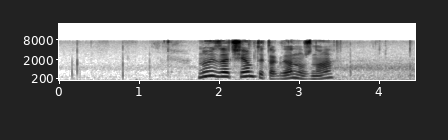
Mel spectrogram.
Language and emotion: Russian, angry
